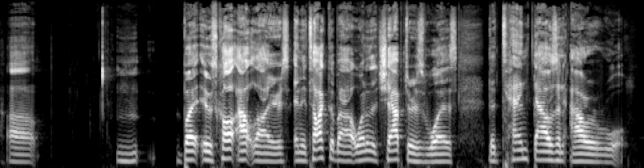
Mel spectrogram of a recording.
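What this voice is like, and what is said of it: Voice sounds sick, a little different. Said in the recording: “I am actually, guys, sick. This is why my voice sounds a little different today.”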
